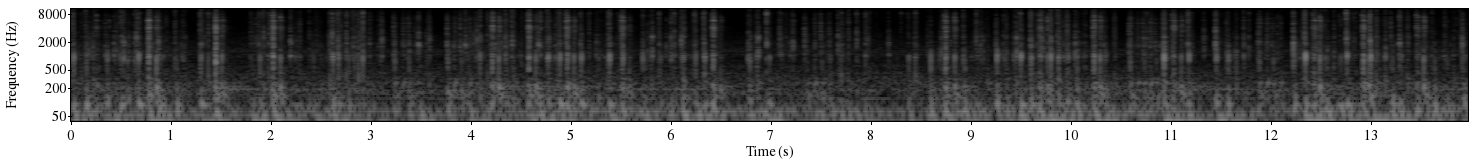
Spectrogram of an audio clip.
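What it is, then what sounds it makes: Plastic mechanical keyboard, fast typing. Fast fingertip typing with both hands on a Razer Huntsman Mini, a compact 60% mechanical keyboard with a white plastic case, white plastic keycaps, lubed silent switches and orange backlight. A steady, dense stream of quick, muted clacks with a soft low body plays throughout. Each keystroke dies away almost at once.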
